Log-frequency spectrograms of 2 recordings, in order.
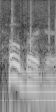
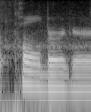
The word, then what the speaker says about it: Kohberger: Yeah, it's it's it's uh Coberger. Everybody always calls him Co Colberger or Coberger or whatever the hell it is.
